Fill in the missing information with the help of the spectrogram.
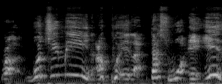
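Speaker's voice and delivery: can't believe he has to explain it; incredulous. Real, not acted. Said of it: "That's mad, you know, you put it like that".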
